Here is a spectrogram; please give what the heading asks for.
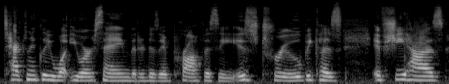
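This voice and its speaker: A woman's voice: fairly low pitch, steady tone, a little fast. A woman co-hosting a podcast, talking casually and informally and giving her opinions. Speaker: podcast co-host. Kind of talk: casual podcast discussion of a fiction show.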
